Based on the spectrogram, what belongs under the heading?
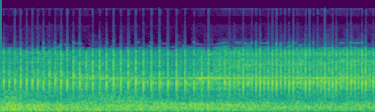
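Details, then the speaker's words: Fast, even clattering rattle over steady motor running, not changing with speed; broken gear suspected, possibly motor pinion or motor shifted; not confirmed. "on entend bien le bruit du pignon pété lequel c'est c'est le pignon moteur qui a bougé moteur en luiême bougé ça peut ai c'est carrément un pignon"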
